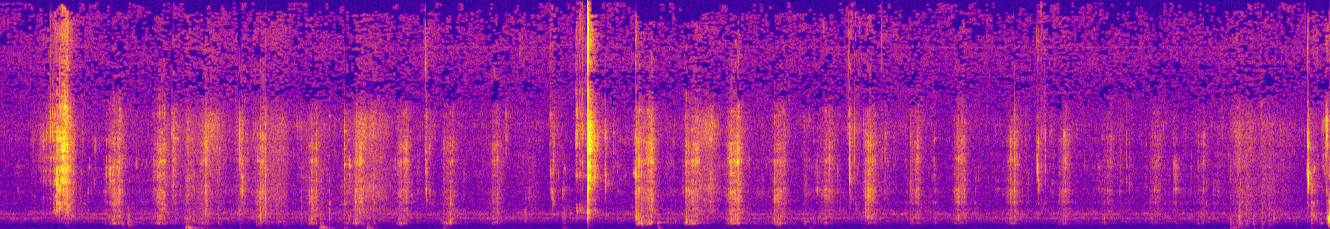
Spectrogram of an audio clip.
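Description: Papaya salad with fermented fish (som tam pla ra) being eaten close up, with repeated crunchy bites and wet chewing in an irregular rhythm, fairly quiet and without talk.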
